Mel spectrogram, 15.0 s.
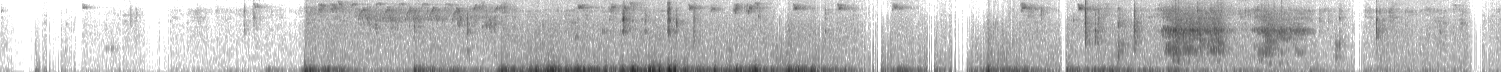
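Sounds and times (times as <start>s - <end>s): birds chirping: 2.4s - 9.3s, 10.0s - 15.0s
sharp clicks: 10.8s - 13.9s.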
